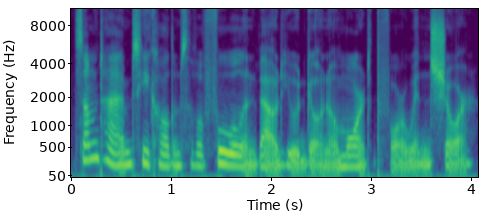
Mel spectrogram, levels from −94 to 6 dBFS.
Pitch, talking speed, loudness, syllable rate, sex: 205 Hz, 265 wpm, -19 LUFS, 6.3 syllables/s, female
